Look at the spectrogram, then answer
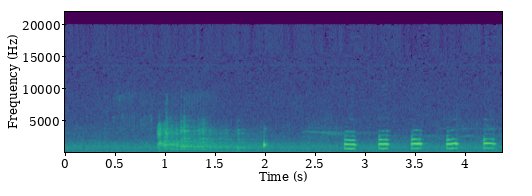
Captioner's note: turkey gobbles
